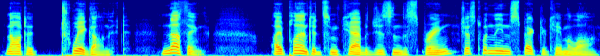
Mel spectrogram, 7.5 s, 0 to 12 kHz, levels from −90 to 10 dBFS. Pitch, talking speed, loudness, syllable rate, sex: 125 Hz, 145 wpm, -19 LUFS, 4.6 syllables/s, male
